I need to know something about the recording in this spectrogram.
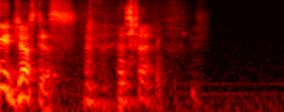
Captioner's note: laughing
